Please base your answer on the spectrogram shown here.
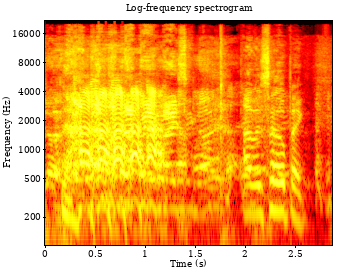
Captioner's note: laughing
